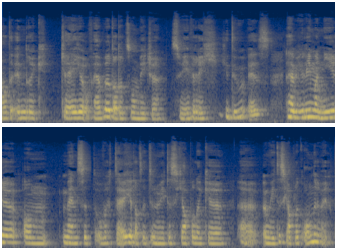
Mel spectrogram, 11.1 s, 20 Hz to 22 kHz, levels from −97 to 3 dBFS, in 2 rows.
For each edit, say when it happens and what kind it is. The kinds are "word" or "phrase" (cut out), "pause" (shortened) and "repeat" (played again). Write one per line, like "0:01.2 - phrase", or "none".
0:02.7 - pause
0:04.7 - pause
0:07.0 - word
0:08.0 - phrase
0:09.4 - pause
